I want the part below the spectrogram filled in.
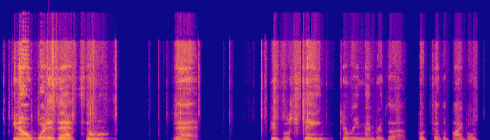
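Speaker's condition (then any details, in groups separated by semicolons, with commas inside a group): Brain injury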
